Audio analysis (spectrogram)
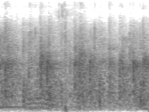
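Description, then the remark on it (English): A crowd applauding a musician's performance at the Royal on a Friday night, a dense steady wash of many hands clapping at once with a faint murmur of voices mixed in, holding at an even level for the whole stretch. “Tell the crowd liked it.”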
